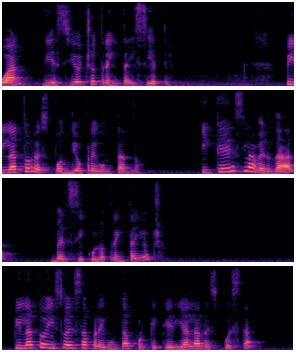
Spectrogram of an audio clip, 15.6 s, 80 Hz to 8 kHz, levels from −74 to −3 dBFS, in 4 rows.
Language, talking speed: Spanish, 80 wpm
